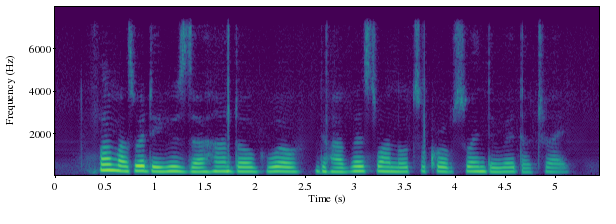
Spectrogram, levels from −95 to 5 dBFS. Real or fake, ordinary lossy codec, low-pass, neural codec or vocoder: fake; none; 7.2 kHz; codec, 24 kHz, 0.9 kbps, DualCodec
